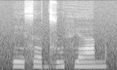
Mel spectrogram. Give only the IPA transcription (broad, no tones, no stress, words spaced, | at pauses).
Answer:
esɜd͡zufʲam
